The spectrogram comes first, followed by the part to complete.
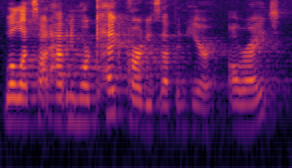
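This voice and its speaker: Woman playing a high-voiced, stern hospital nurse. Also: fairly quick, a bit bright, close to an everyday voice. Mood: brisk, dry. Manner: firm, formally polite. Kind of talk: staged play reading. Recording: echoey hall from far off.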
